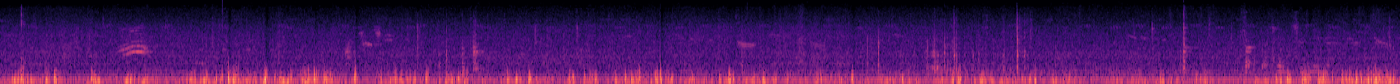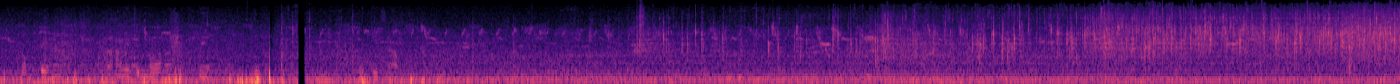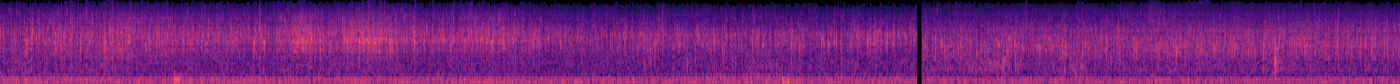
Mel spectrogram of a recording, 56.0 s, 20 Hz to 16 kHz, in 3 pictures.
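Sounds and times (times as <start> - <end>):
food sizzling in frying pan: 28.9 - 56.0.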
